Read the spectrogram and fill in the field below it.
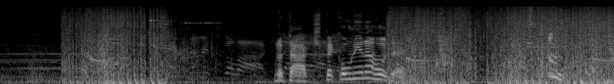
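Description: Gunshots ring out and echo.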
